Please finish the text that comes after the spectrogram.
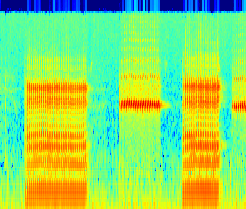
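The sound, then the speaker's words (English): A person demonstrates a bird-call technique, alternating a buzzy, rolling voiced trill made by hitting the tongue against the roof of the mouth with a high, pure whistled trill imitating a little bird, each lasting about a second, repeated twice with no words. “practice this to get the little bird trill.”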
